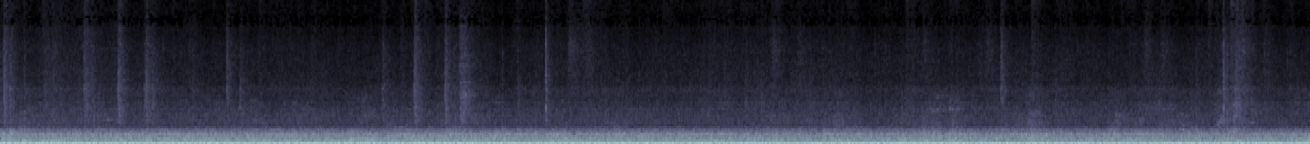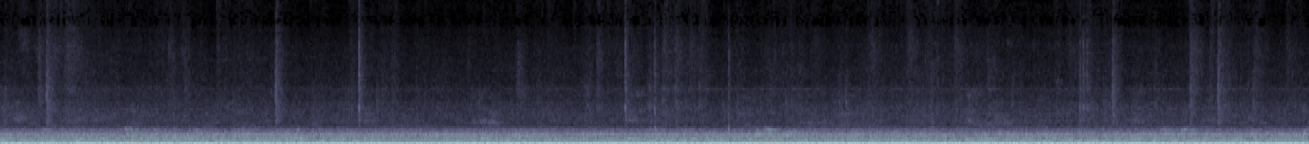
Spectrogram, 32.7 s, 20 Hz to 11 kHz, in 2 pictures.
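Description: Alexander Dennis Enviro500 MMC double-decker bus cruising at a steady highway speed, heard inside the cabin: a constant heavy low engine and road rumble with a steady drone and occasional faint rattles.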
